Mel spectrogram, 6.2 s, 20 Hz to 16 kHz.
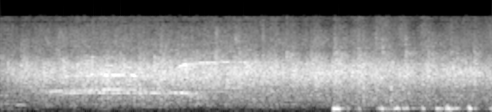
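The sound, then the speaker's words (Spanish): An audience applauds steadily for about six seconds to welcome a special guest who spent 41 years in the major leagues as a player and manager. It is a dense, even wash of many hands clapping with faint whistles or cheers, and a few low thumps toward the end. “Yo quiero que lo recibamos con un fuerte aplauso.”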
